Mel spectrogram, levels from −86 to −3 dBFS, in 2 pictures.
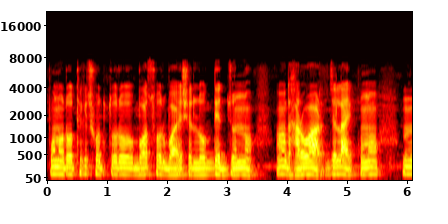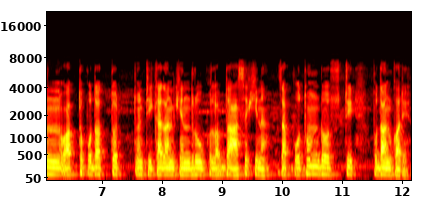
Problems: constant background noise, background conversations at intervals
